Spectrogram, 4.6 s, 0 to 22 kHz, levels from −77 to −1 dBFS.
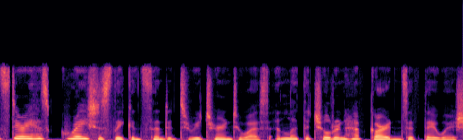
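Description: Mains hum runs from the start to 2.52 s: a steady 60 Hz tone with some low harmonics, sitting roughly 30 dB below the speech. A ground loop or nearby transformer has leaked the power-line frequency into the signal path, leaving a constant low drone beneath the speech.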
